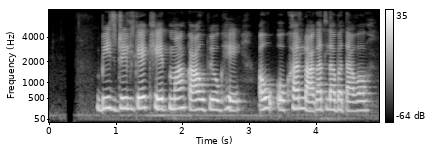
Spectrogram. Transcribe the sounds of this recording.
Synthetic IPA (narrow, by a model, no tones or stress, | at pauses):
bid͡ʒɖilkekʰeːt̪mãkaʊpjoɡɦe | əũʔokʰəɾlaɡət̪ləbət̪aʋə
